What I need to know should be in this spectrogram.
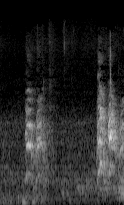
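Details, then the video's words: Yorkshire Terrier puppies, a litter of two males and two females, giving short yappy barks: a pair of quick yips, a pause of over a second, then a louder burst of overlapping barks. "Yorkie puppies"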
